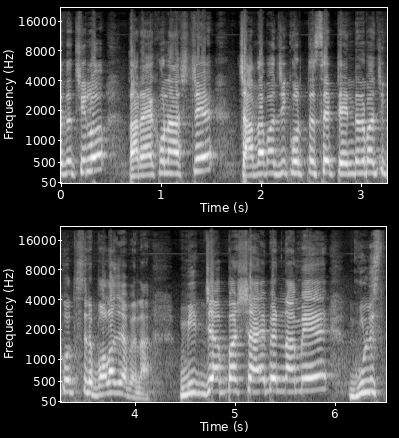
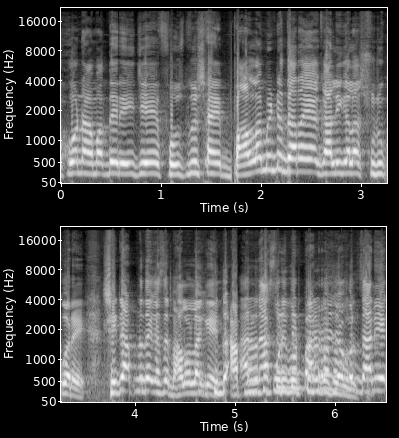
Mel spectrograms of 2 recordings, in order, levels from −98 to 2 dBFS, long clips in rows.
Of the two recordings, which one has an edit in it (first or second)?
second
